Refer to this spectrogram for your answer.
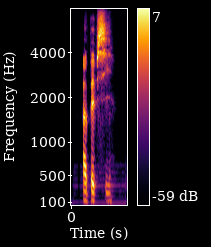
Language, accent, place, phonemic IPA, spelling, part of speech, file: French, France, Lyon, /a.pɛp.si/, apepsie, noun, LL-Q150 (fra)-apepsie.wav
- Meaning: apepsy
